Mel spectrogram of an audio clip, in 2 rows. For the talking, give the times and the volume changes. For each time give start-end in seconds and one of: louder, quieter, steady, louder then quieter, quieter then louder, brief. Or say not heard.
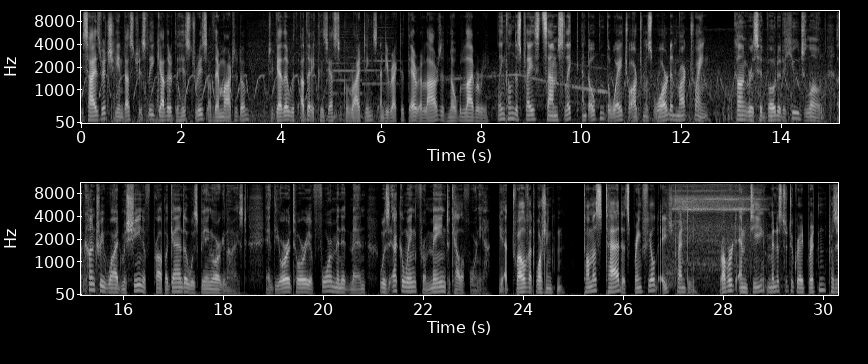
0.0-30.2 steady.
